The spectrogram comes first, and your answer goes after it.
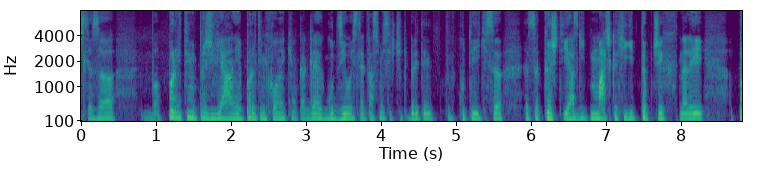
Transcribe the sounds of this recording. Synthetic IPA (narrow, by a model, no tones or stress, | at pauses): slʲəzɐ | pɤɾvit̪ɛmipɾɛʒivjavɐniəpɤɾvit̪ɛmixɔnkinokaɡ̚ɡlɛd̪əxɡʊd̪zilˠəislɛt̪ːovasmislʲəxt͡ʃɛ̥kipəɾvʲit̪ɛmikʊt̪ijki̥səsɐkɤʃt̪iːasɡʲimat͡ʃkəxiɡʲit̪ɤpt͡ʃəxnɐlip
